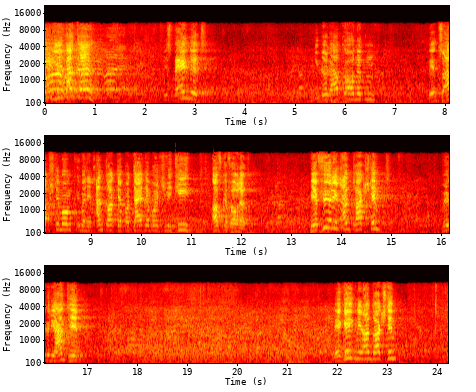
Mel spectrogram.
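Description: A man speaks loudly and firmly in a large echoing hall.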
